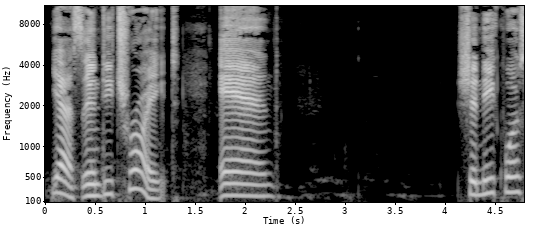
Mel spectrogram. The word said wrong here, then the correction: Shaquana: Suggs came down to I pronounced it wrong. Shaquana. I don't know why I said Shaniqua. Shaquana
